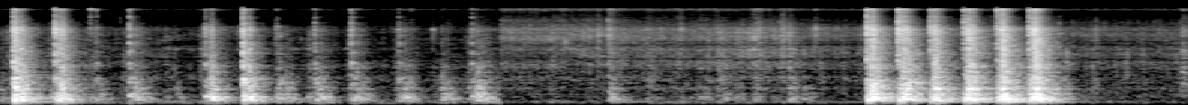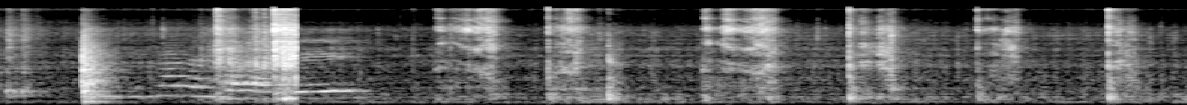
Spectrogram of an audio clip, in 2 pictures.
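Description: A wire masher pressing and scraping soft cooked tomato mixture against the bottom of a frying pan, in rhythmic strokes of about three a second, with a fast flurry of strokes about six seconds in and more scattered scrapes later.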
